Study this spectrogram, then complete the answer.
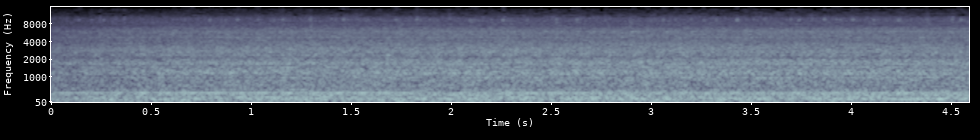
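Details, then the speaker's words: Toyota Highlander wheel bearing heard through a stethoscope with the wheel spinning, coarse rumbling roar like a corn sheller versus the smooth other side; this bearing judged bad. "pues este balero no lo he tocado aún pero se escucha casi sin las orejeras pero para poder comprobar voy a ponerlo yo y este se oye como una desgranadora de maíz señores y este va este balero va a ser el malo"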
